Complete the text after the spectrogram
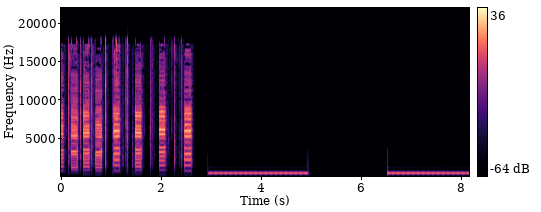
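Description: A quick series of electronic keypad beeps as a phone number is dialed to call a publisher, followed by two long, steady telephone ringing tones separated by a silent pause. No voices.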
